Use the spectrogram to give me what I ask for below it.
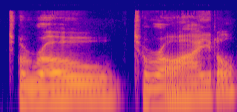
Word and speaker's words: toroidal: We are physically toroidal, TOROIDAL. Anybody know how to pronounce that?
